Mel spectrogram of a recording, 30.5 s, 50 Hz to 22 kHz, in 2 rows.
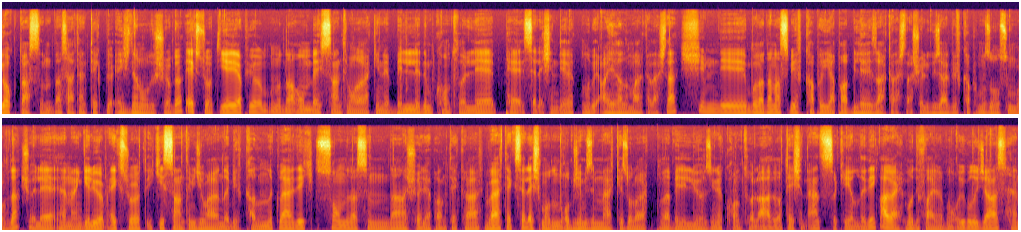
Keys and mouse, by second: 2.1 g, 2.7 e, 5.9 ctrl+l, 7.5 p, 8.1 Tab, 8.5-13.7 middle drag, 11.2 Tab, 12.6 Tab, 13.7 click, 13.9-14.9 middle drag, 14.2 Tab, 14.5 a, 14.9 click, 15.1 shift+middle click, 15.5 3, 15.6 click, 15.7 middle click, 16.5 e, 19.4 ctrl+;, 20.1-23.5 shift+middle drag, 21.5-24.3 typing, 24.0 Tab, 25.6 z, 26.1 ctrl+a.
